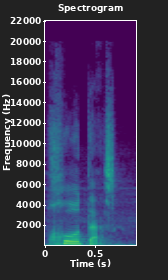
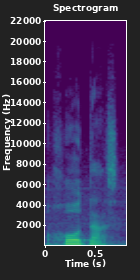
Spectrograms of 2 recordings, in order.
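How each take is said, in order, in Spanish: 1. La j es un sonido fuerte y áspero de garganta. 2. La j es un sonido débil, suave y aspirado. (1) "Pronuncia bien las jotas" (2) "no jotas"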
